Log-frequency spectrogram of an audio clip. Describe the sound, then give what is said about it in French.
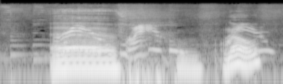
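A person imitates a cat meowing, making a few drawn-out, whiny mews that bend up and down in pitch. The mews come in close succession and are the only sound heard. “L'étude des miaulements de chat, mettons?”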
